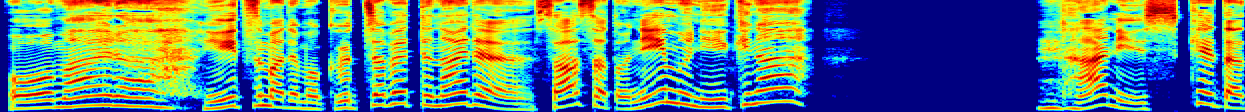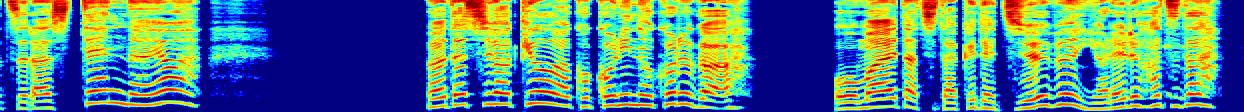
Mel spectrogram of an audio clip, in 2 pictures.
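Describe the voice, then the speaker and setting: A woman voicing a gruff, tough female commander who speaks bluntly and gives orders. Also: sits high, lively intonation, moderate pace, no echo, studio quality. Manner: brusque, commanding. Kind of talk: voice acting demo reel.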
